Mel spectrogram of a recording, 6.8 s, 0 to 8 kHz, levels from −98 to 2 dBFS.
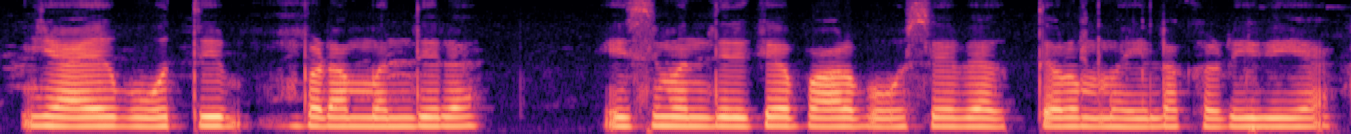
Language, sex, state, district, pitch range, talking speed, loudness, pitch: Hindi, female, Uttar Pradesh, Saharanpur, 190-200 Hz, 160 wpm, -15 LUFS, 195 Hz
